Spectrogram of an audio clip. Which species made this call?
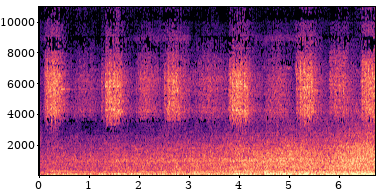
Gymnotympana varicolor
